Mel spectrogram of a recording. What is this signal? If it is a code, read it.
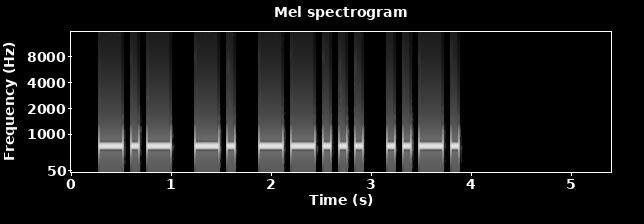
Morse code, heard as a keyed tone, about 15 wpm, 700 Hz. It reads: KN7F
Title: USA Callsign DE Callsign - 4 Characters - 15wpm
